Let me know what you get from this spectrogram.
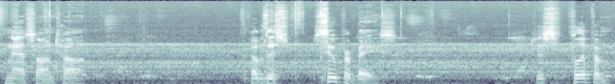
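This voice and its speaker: Speaking slowly with big swings in pitch, a man with a fairly low voice mutters his way through an informal radio repair demonstration. The hobbyist's workbench video is amateur, with clear background noise.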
